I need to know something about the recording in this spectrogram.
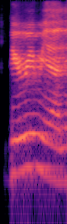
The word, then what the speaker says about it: Berimian: Berimian, it's a mix of French and English.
